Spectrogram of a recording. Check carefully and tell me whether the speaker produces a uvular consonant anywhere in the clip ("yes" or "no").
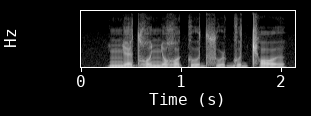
yes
